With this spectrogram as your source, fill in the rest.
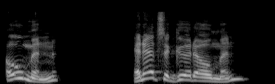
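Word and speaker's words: Ohman: O H M A N. It's pronounced Omen.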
